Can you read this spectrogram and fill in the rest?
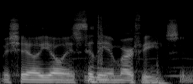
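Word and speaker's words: Michelle Yeoh: Yeah, I just a tie between like how you say Michelle Yo, that's how you say her name. Michelle Yo and Silly Murphy.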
